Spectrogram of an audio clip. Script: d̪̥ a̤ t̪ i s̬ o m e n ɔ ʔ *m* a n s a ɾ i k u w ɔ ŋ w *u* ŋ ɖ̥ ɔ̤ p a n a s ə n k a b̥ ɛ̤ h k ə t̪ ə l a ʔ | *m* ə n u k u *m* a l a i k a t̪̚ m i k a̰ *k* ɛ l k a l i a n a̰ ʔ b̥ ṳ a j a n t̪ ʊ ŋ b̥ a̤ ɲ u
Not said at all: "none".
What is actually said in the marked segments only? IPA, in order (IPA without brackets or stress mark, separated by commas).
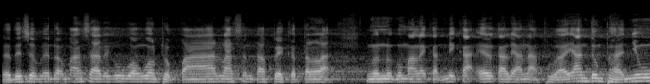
m, ɔ, ŋ, m, ʔ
